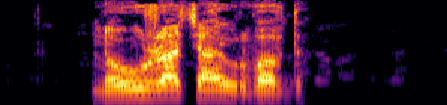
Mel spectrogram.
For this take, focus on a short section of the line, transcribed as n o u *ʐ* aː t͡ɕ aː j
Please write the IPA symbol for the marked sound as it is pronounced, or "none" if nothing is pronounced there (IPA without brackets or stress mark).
ʐ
